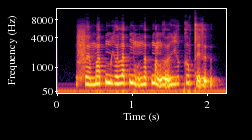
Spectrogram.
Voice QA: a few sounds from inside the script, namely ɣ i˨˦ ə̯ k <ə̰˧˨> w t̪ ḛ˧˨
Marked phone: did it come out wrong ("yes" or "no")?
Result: yes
